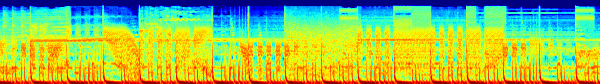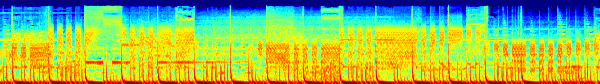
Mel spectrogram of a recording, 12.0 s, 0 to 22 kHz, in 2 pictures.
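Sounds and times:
choppy high synth sounds: 0.0s - 12.0s
kick drum: 0.0s - 12.0s
rolling bassline: 0.0s - 12.0s.

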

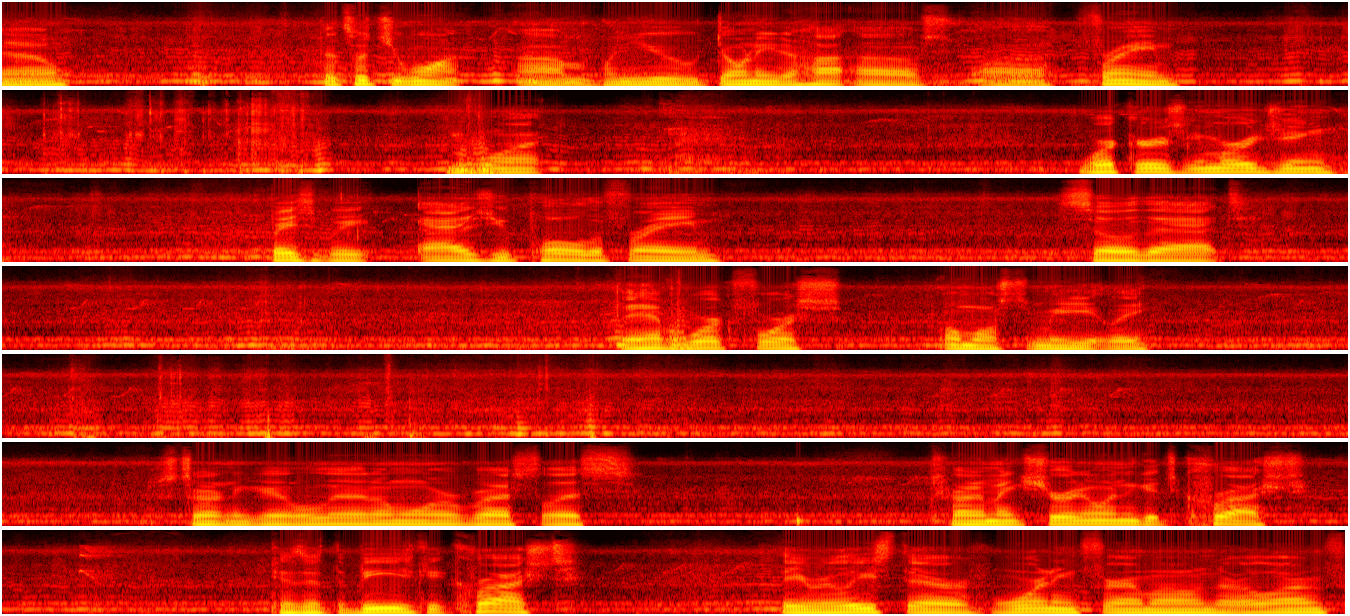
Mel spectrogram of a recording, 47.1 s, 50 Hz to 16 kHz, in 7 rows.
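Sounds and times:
honeybees humming: 0.0s - 47.0s.

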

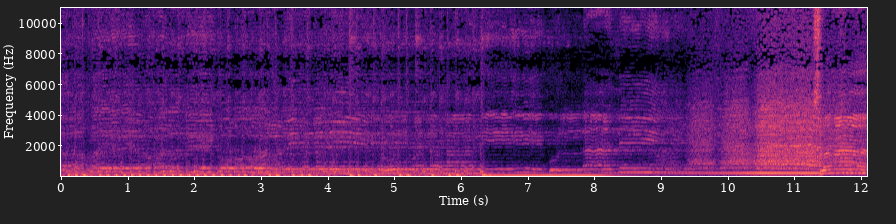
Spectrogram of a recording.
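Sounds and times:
group voices singing: 8.8s - 11.7s.

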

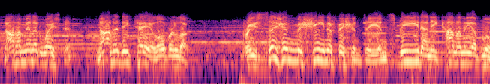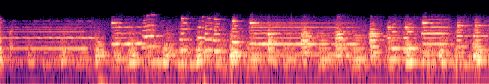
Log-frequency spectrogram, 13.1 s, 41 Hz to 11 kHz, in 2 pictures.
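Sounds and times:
orchestral brass music: 0.0s - 13.0s.

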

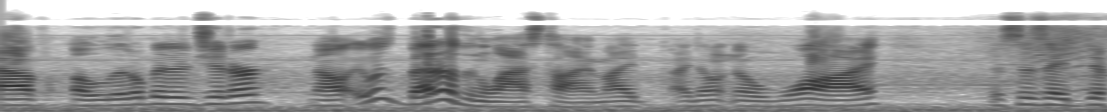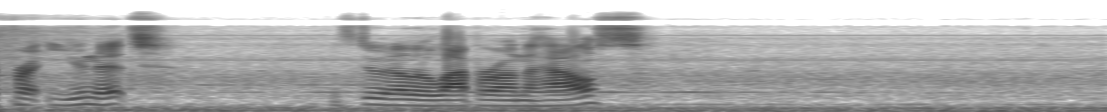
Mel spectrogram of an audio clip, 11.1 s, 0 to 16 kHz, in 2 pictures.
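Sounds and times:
low rumble: 2.9s - 10.6s
even hiss: 3.6s - 6.5s.

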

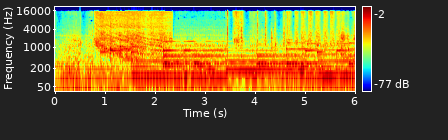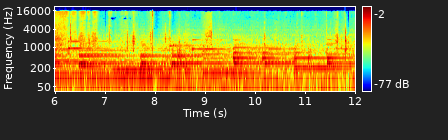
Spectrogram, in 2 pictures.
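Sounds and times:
fingers rubbing paper tape: 0.8s - 2.4s, 3.5s - 7.2s
soft piano music: 0.8s - 12.0s.

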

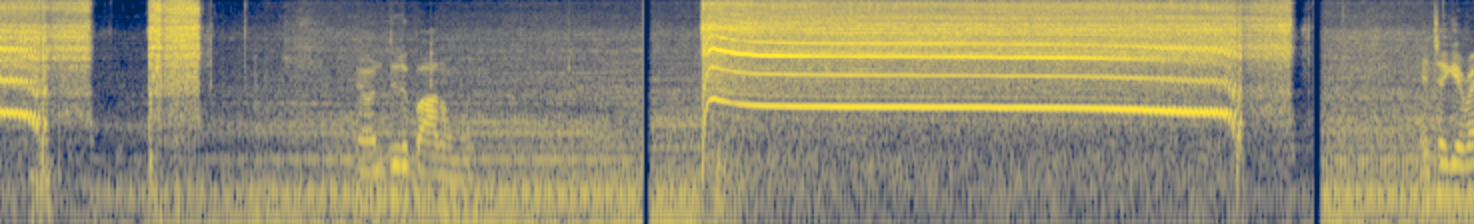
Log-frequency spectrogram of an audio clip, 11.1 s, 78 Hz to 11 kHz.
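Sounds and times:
air ratchet whining: 0.0s - 1.6s, 5.2s - 9.9s.

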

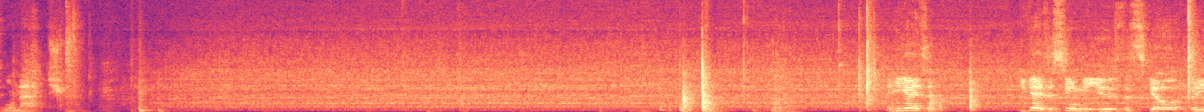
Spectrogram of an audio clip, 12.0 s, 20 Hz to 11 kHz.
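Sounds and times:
heat gun blowing: 1.2s - 12.0s
wood knocking on table: 6.6s - 8.0s.

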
